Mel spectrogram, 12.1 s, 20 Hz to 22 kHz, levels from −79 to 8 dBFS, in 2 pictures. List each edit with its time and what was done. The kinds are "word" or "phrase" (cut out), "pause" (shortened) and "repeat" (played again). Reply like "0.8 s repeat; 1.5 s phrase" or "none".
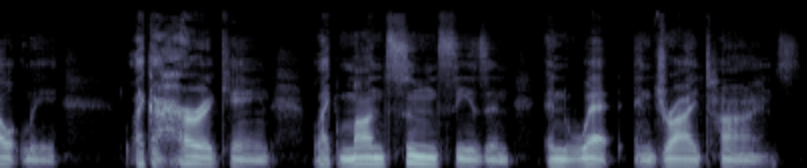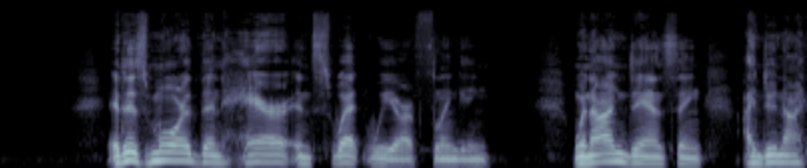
none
